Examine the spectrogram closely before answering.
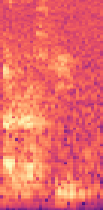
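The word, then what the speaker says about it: الرحيم: In the recitation, whenever we want to stop, we do not pronounce the harkat of the last word. Harkat of the last word is, for example, if you stop here, then the harkat, which is the kasra on the last letter, Ar-Rahimi will not be pronounced. You will pronounce Ar-Rahim.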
